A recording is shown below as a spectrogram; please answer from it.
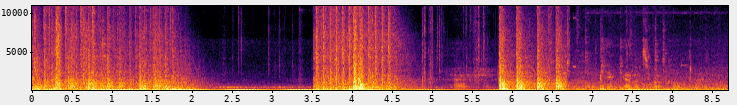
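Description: Gunfire in Rainbow Six Siege: dense bursts of rapid automatic shots in two long volleys with a pause between them, loud and close over a low engine-like drone, with a voice talking throughout.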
